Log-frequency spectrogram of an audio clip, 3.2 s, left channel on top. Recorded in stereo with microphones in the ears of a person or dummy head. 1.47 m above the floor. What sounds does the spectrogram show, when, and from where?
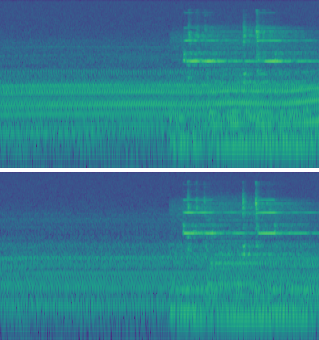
1.7 s a microwave: 70° right (ahead or behind), 1.5 m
